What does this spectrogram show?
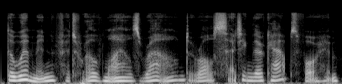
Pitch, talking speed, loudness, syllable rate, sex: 170 Hz, 230 wpm, -18 LUFS, 5.5 syllables/s, female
